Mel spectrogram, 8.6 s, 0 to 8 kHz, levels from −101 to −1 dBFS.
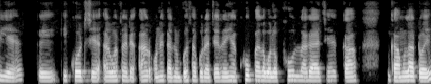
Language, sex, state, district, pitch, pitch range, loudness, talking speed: Bengali, male, West Bengal, Jhargram, 145 Hz, 140-150 Hz, -17 LUFS, 120 wpm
